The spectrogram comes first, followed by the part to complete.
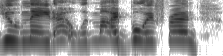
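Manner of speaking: put-on, very high, shrill, furious screaming. Retelling a man screaming at the speaker to leave his house, imitating someone screaming. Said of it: "is screaming at me to get the F out".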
